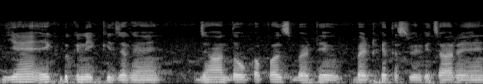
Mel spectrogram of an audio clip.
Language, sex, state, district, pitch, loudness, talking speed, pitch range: Hindi, male, Arunachal Pradesh, Lower Dibang Valley, 110 Hz, -16 LUFS, 200 wpm, 105-115 Hz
